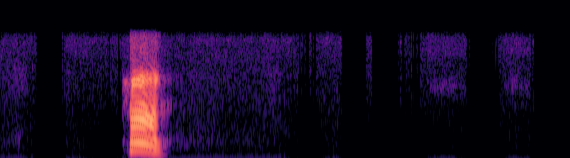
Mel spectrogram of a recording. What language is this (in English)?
Santali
